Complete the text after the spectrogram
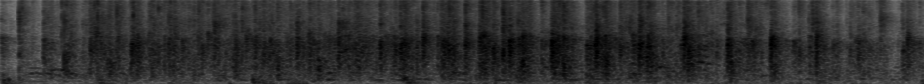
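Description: crowd, audience applause

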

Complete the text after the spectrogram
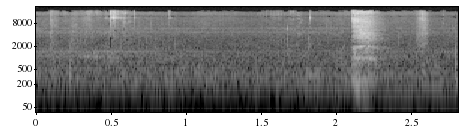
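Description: animal, dog making noises

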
